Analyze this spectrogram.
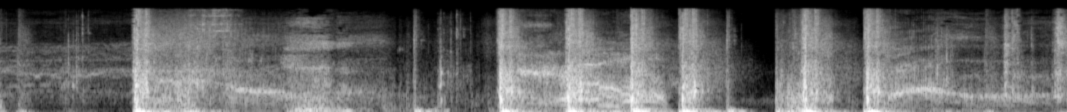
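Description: A gun fires rapid, loud shots.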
